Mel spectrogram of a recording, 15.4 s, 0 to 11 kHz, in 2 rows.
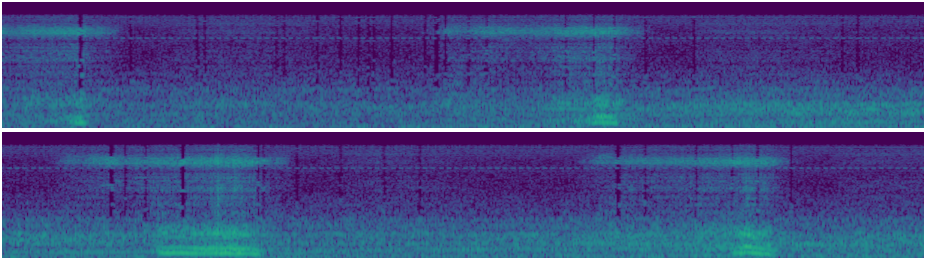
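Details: Sleeping mother in deep REM sleep, lights on: slow, deep snores about 16 a minute, some ending in a soft lip-fluttering puff; snoring.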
